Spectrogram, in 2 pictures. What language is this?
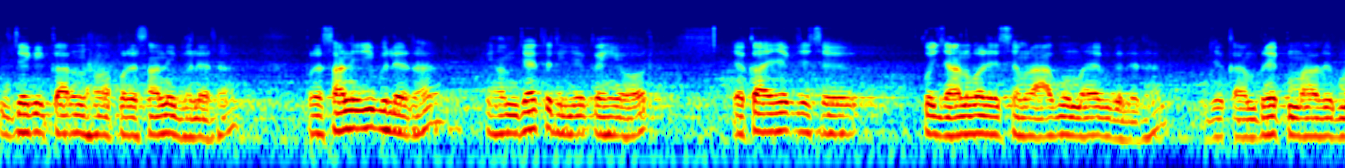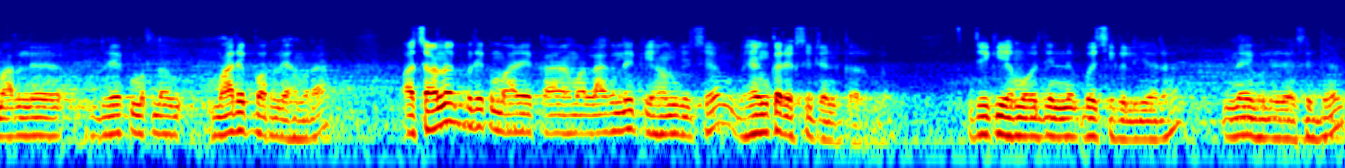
Maithili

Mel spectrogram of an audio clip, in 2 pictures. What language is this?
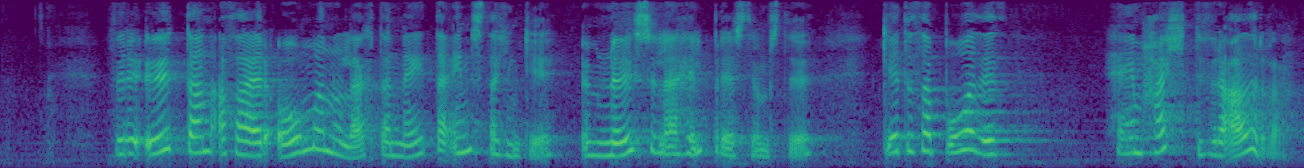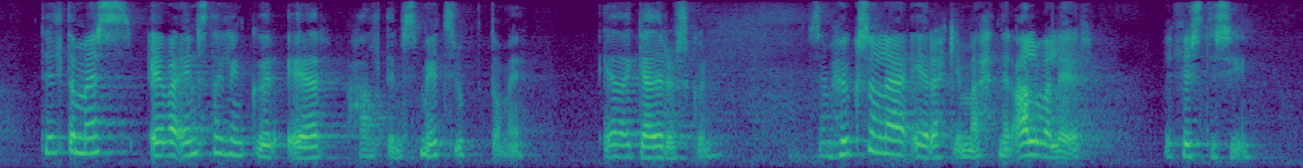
Icelandic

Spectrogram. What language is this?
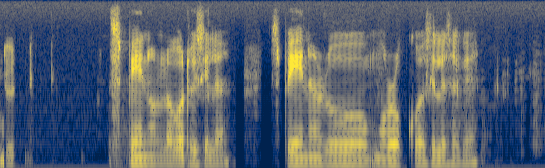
Assamese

